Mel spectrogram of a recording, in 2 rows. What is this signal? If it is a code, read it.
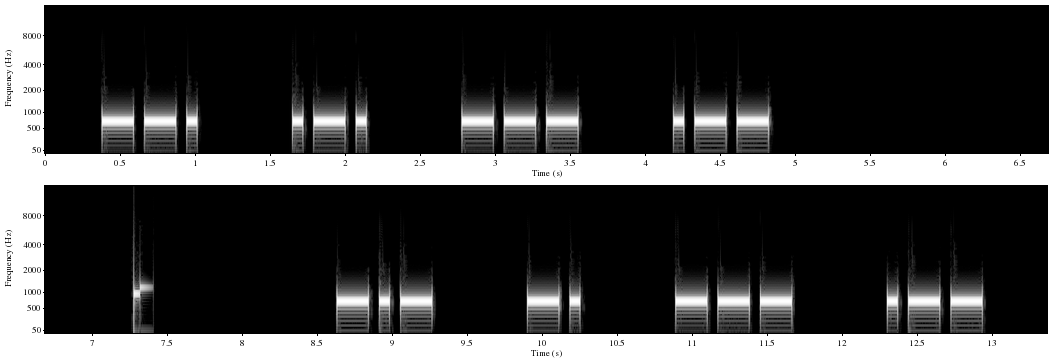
Morse code, heard as a keyed tone, about 17 wpm, spaced as for 10 wpm, 700 Hz. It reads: GROW KNOW
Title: 3x Character Spacing - Top 300 Words - 17wpm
